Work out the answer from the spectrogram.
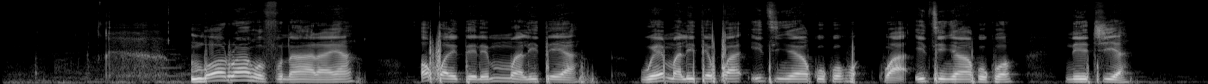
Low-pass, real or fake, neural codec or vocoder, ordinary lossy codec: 19.8 kHz; real; none; Opus, 64 kbps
